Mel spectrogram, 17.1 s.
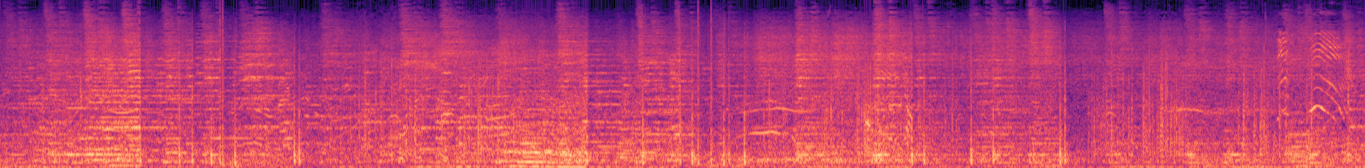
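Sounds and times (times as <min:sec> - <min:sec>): fireworks popping and banging: 0:00.0 - 0:17.0
music over loudspeakers: 0:00.0 - 0:17.0.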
